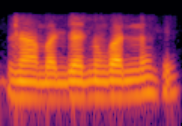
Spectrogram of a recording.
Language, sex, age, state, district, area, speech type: Gujarati, male, 30-45, Gujarat, Kutch, urban, conversation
